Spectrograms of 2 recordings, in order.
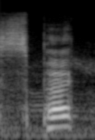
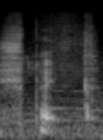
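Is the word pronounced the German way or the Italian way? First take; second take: Italian; German. First: The word is pronounced the Italian way. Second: The word is pronounced the German way. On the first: "In Italian pronunciation would be speck" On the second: "The German pronunciation would be speck"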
